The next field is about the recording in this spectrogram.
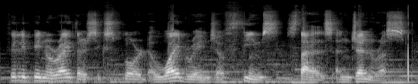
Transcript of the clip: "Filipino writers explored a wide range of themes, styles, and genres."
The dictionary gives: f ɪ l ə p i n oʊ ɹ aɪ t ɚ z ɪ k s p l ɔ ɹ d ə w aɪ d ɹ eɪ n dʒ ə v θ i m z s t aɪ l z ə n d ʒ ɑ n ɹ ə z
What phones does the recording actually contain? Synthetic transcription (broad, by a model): f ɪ l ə p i n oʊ ɹ aɪ t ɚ s ɪ k s p l ɔ ɹ d ə w aɪ d ɹ eɪ n dʒ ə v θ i m s t aɪ l s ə n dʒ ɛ n ɹ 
